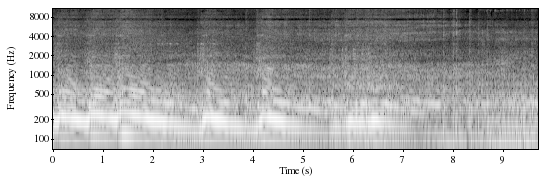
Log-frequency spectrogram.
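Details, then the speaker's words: 1986 Kawasaki X2 two-stroke jet ski, first start since 1989 after sitting in a basement, on premixed fuel with oil primed; fires right up, revs blip up and settle about every second, climbing cleanly with no misfire, smoky from excess oil; normal revving. "so I primed some of that oil and I know it spins over as you can see in the previous little clip so let's go ahead fires right up man this thing sounds so good"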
